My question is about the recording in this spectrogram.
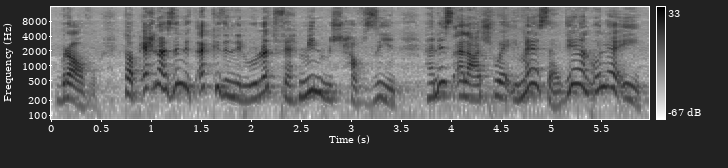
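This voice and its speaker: Quick high-voiced Egyptian woman teacher. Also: sing-song, darkish tone, a little hiss or hum. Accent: Egyptian Arabic. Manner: encouraging, quizzing and praising pupils. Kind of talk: teaching young children and explaining to parents.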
